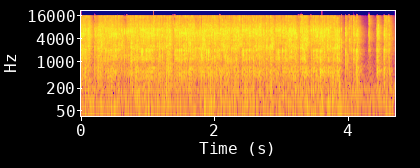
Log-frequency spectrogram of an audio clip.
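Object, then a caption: Plastic phone case covered in plastic pearl beads. Long acrylic nails scratch quickly across the rows of pink plastic pearl beads glued onto a handheld, rose-gold-edged plastic phone case. The result is a dense, bright, crackling scratch that runs steadily for about four seconds, then breaks into a few separate quick strokes at the end.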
